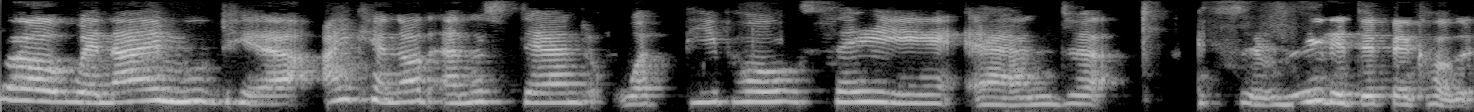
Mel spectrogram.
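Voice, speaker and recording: Speaking at a very slow pace with a Chinese accent, a woman has a bright, sharp tone. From China. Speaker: volunteer organization board member. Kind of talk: interview. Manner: halting.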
